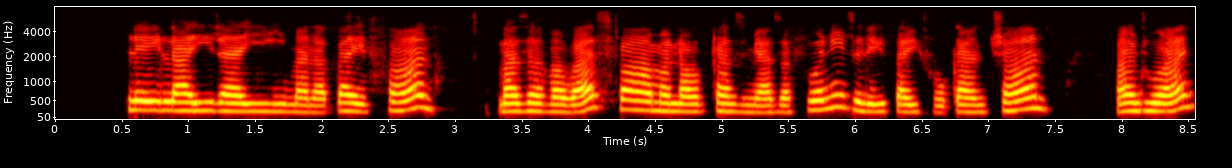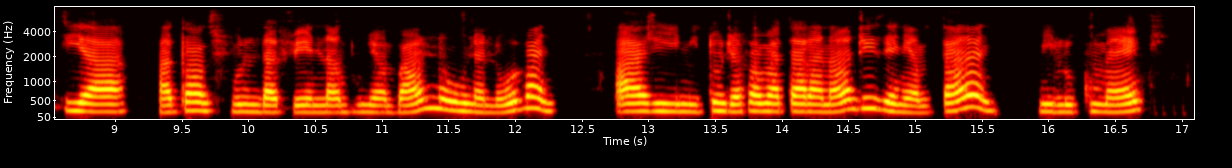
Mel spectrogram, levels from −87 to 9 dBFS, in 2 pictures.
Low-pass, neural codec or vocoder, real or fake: 7.2 kHz; codec, 44.1 kHz, 7.8 kbps, Pupu-Codec; fake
